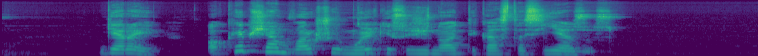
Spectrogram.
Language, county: Lithuanian, Klaipėda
